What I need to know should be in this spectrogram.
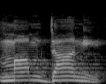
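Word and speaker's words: Mamdani: And furthermore, the name is Mam Dani. M A M D A N I. You should learn how to say it because we got to get it right.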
